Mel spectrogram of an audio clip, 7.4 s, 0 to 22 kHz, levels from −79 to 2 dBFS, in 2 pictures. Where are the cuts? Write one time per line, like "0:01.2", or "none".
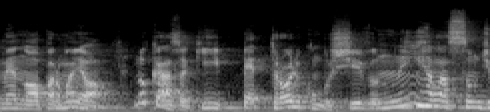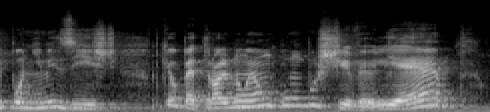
none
